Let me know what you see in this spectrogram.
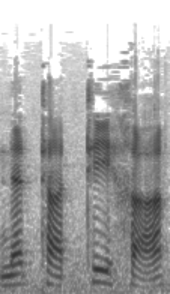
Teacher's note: the second noon of that root has assimilated into the tav here, and that dogish is indicating that assimilation, the dogish forte.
